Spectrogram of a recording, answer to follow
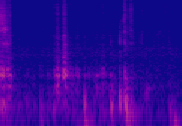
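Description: Pen writing on a sheet of paper, close-miked: faint, scattered scratching strokes and small clicks of the tip as a word is finished. A short hiss comes right at the very start.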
